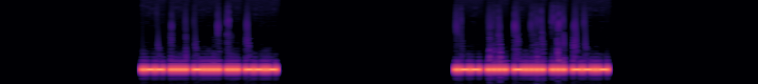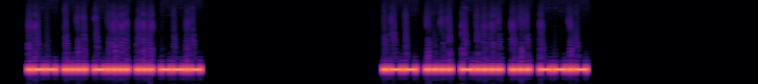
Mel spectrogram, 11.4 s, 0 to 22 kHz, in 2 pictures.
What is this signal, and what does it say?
Morse code, heard as a keyed tone, about 54 wpm, 700 Hz. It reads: WH6SQ WH6SQ WH6SQ WH6SQ
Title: Speed Racing - USA Call Signs 45wpm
